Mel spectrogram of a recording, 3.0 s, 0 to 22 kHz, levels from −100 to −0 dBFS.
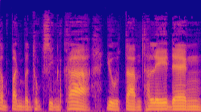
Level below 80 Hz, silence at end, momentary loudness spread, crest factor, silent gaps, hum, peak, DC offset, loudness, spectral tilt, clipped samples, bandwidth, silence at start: -54 dBFS; 0 s; 10 LU; 18 dB; none; none; -6 dBFS; under 0.1%; -25 LUFS; -6 dB/octave; under 0.1%; 13.5 kHz; 0 s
